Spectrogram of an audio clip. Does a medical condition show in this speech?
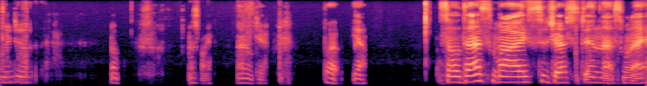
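Yes: cerebral palsy; uses a cane.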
